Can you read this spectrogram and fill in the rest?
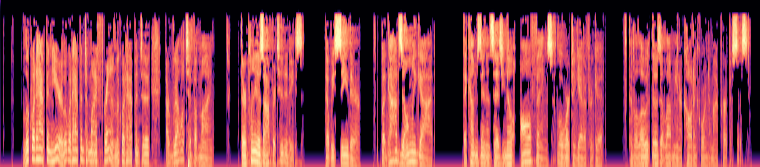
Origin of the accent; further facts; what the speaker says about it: Atlanta, Georgia, United States; back as a student, growing up in Atlanta, Georgia, I was with my church youth group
